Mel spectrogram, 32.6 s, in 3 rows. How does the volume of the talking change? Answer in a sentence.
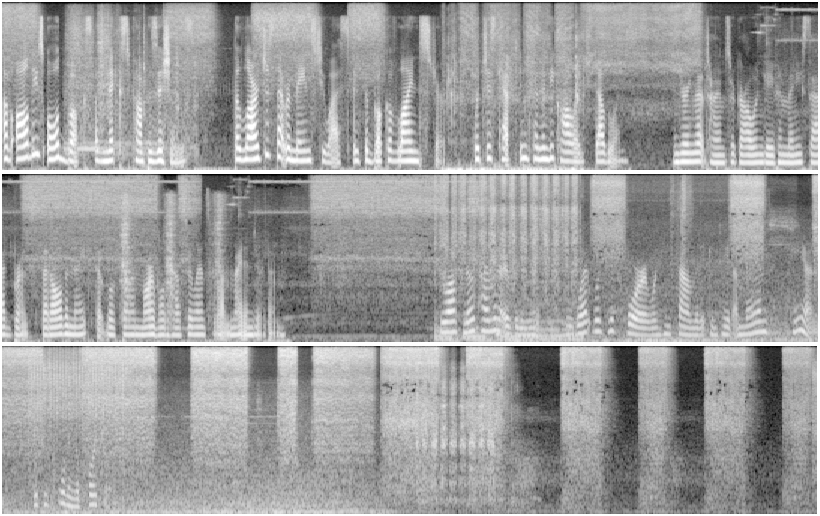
The volume of the talking goes down.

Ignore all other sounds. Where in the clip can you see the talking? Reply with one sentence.
You can hear the talking from 0.0 to 8.3 s, from 8.9 to 14.8 s and from 16.7 to 23.4 s.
